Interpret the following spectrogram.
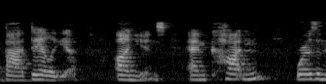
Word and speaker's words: Vidalia: You got to say it right, Vidalia onions, and cotton.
